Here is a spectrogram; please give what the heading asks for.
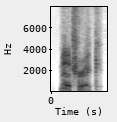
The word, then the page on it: metric: American English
